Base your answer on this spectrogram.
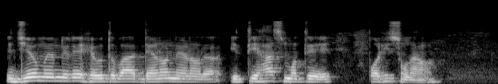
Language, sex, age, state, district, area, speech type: Odia, male, 18-30, Odisha, Bargarh, urban, read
